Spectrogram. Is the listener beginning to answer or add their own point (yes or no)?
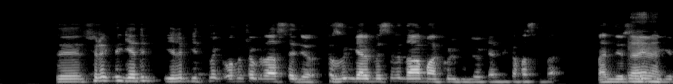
no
